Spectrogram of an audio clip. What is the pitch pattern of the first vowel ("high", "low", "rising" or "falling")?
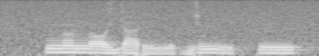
high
